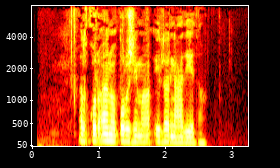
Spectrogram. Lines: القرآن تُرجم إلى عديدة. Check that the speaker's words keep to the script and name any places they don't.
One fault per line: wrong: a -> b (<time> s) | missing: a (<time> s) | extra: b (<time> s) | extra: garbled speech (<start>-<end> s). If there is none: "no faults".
no faults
